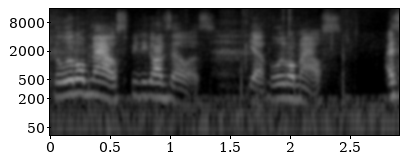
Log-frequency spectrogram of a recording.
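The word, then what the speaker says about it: Speedy Gonzales: Speedy Gonzalz. Yeah, the little mouse. I said his name wrong apparently last time and I got caught for it. So, Speedy Gonzalez, the little mouse from Looney Tunes.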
